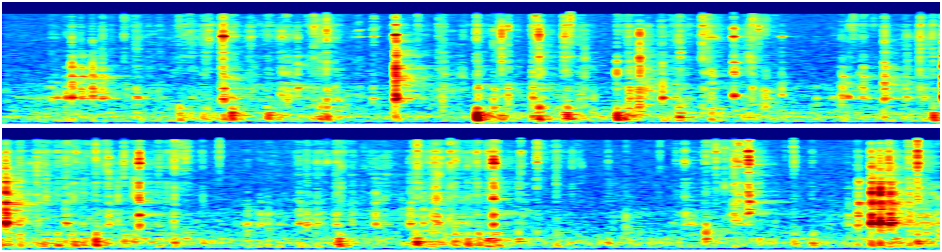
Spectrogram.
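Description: A solid olive-green bar of dry soap held in the hand is sliced with a metal utility blade. Rapid, crisp cutting clicks and scrapes come in quick irregular bursts, each short and dry with a bright edge and no ring. The soap breaks away in a steady run of small cuts.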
